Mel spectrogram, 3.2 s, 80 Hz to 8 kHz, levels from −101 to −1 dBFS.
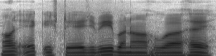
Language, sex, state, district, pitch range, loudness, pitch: Hindi, male, Jharkhand, Ranchi, 110-120 Hz, -18 LUFS, 110 Hz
